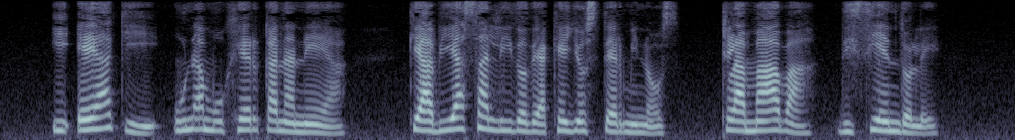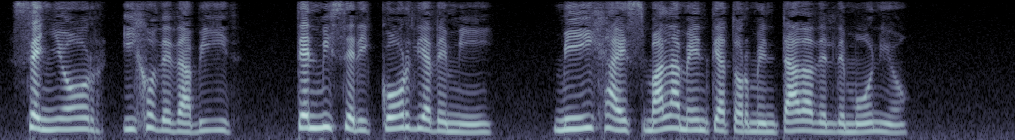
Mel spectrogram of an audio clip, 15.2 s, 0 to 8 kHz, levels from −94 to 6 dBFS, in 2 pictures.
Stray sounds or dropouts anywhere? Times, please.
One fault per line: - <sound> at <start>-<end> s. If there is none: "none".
none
